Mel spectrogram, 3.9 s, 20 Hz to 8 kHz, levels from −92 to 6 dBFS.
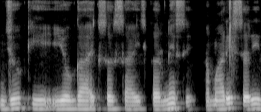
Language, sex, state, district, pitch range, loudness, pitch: Hindi, male, Bihar, Supaul, 110-120 Hz, -21 LUFS, 110 Hz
